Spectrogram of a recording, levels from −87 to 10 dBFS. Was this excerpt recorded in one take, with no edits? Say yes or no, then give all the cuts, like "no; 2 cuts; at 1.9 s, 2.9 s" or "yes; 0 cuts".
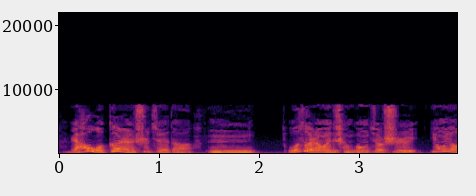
no; 1 cut; at 1.4 s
